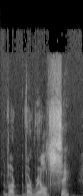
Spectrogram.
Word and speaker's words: Varelse: The word is Varelse. But I think the pronunciation is Varels.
